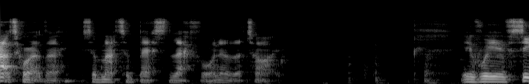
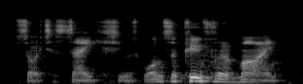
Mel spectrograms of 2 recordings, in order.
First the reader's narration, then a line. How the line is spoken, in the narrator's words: says, his tone becoming grim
